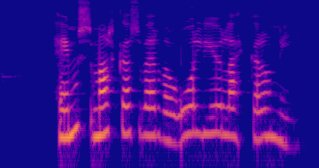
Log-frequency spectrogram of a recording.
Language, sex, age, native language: Icelandic, female, 30-39, Icelandic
